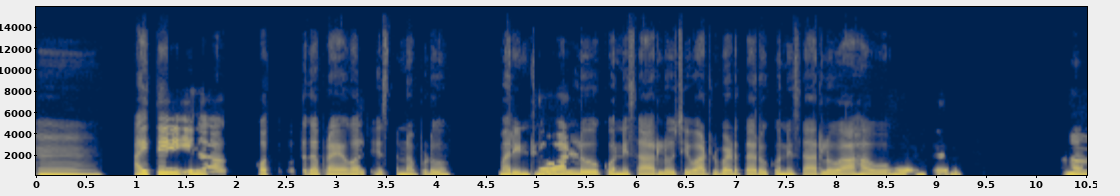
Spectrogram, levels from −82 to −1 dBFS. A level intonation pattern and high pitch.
Yes: narrow, 1.6 semitones; high, 210 Hz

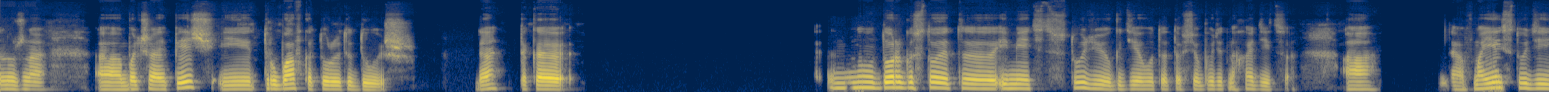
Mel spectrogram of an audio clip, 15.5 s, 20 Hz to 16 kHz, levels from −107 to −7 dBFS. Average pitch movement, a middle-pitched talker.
Yes: average, 4.0 semitones; medium, 160 Hz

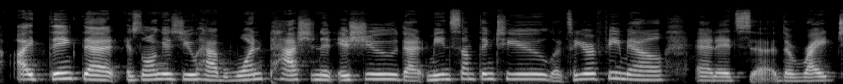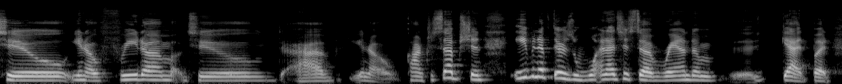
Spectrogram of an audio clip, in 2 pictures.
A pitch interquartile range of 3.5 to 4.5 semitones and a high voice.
Yes: average, 4.2 semitones; high, 215 Hz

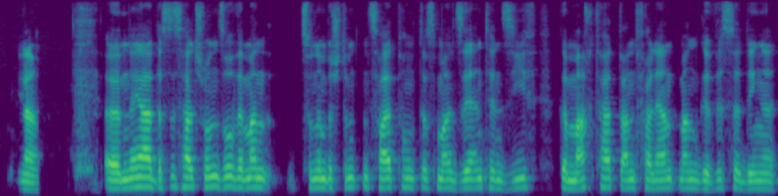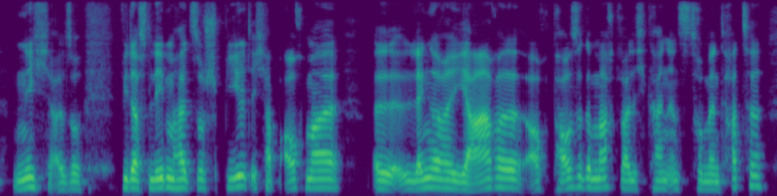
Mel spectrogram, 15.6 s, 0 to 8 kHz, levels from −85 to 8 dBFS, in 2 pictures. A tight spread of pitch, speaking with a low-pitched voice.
Yes: narrow, 2.3 semitones; low, 130 Hz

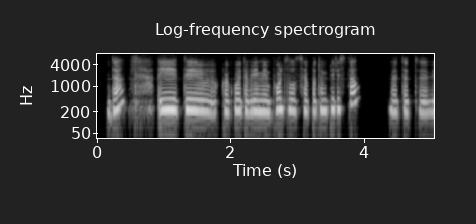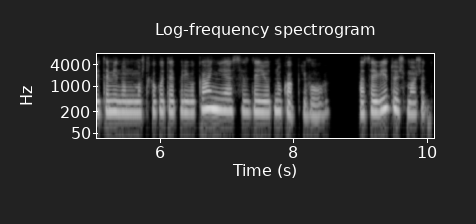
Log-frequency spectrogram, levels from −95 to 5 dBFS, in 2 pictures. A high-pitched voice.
Yes: high, 200 Hz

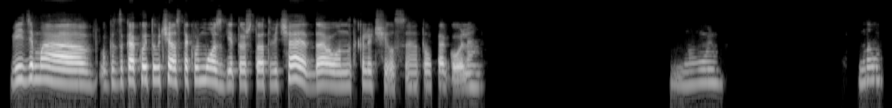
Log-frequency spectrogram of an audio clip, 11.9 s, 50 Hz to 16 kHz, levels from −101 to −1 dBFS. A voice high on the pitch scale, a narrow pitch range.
No: high, 195 Hz; average, 3.4 semitones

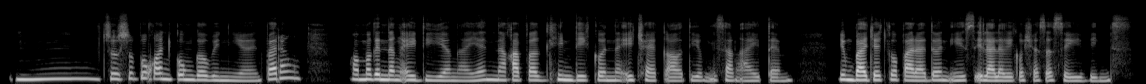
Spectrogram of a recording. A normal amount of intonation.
Yes: average, 3.7 semitones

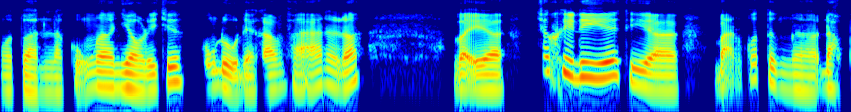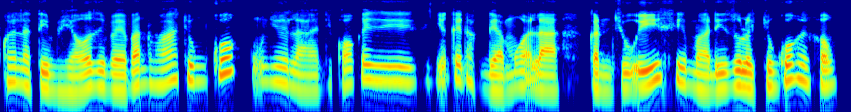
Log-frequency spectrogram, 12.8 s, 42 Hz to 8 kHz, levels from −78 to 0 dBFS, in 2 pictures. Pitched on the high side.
No: medium, 140 Hz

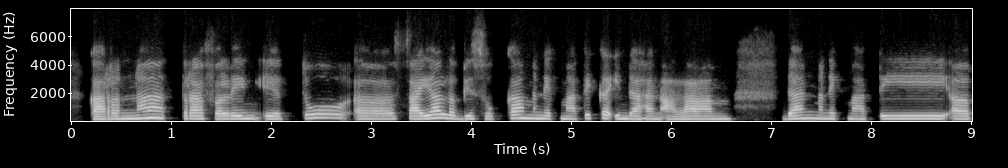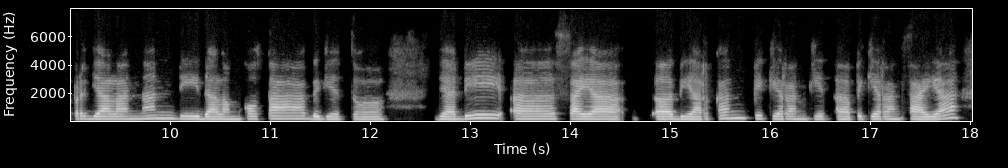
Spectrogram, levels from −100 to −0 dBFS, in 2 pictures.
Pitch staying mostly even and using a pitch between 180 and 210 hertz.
Yes: narrow, 2.2 semitones; medium, 185 Hz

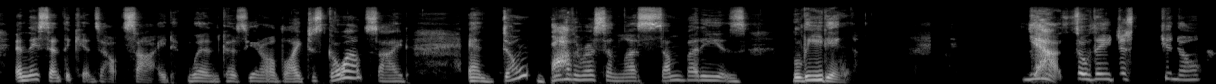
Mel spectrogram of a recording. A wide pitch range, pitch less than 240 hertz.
Yes: wide, 6.3 semitones; high, 190 Hz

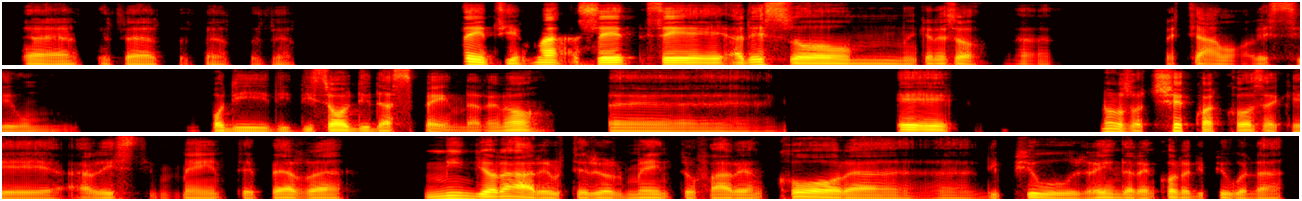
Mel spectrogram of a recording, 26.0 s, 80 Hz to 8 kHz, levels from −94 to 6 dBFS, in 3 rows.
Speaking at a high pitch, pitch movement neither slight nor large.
No: very low, 75 Hz; average, 3.4 semitones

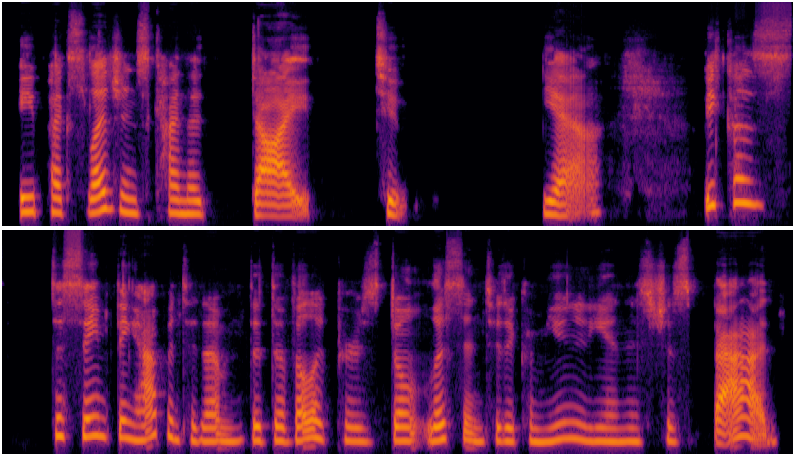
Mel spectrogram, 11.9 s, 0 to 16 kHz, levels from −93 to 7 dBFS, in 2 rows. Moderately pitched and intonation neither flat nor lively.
No: high, 225 Hz; average, 3.1 semitones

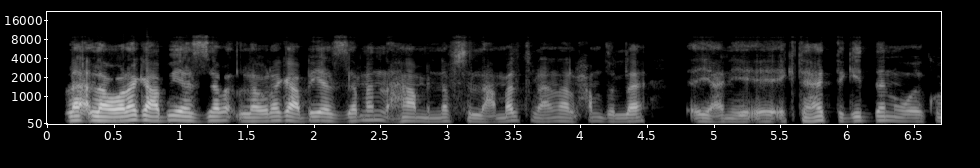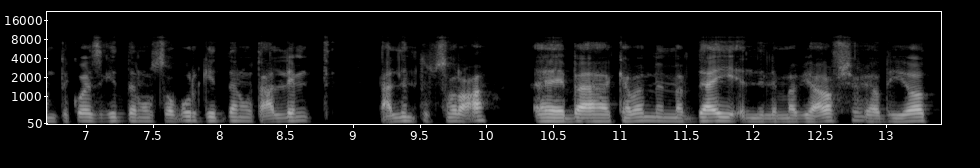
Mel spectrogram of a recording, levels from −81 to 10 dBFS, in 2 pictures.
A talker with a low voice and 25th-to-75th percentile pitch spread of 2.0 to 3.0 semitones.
Yes: low, 125 Hz; narrow, 2.5 semitones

